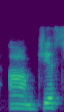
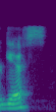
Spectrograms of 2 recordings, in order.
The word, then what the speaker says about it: GIF: the animation and the GIFs or GIFs, however you want to pronounce it, since both ways you're able to.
